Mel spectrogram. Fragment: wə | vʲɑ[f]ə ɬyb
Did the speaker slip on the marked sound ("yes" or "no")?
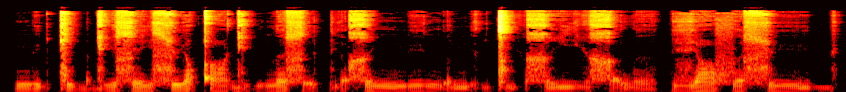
no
